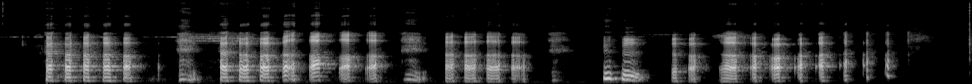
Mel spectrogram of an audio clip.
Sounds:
Laughter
